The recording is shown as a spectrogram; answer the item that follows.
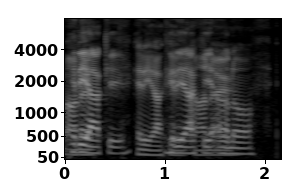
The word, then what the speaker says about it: Hideaki Anno: Hideaki Anno.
